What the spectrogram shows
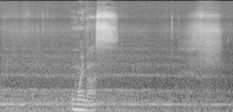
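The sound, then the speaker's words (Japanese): A train rumbles past with a steady low drone, a rising and falling motor whine and bursts of airy hiss, while someone speaks over the noise. “電車うるさいですね すいません”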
